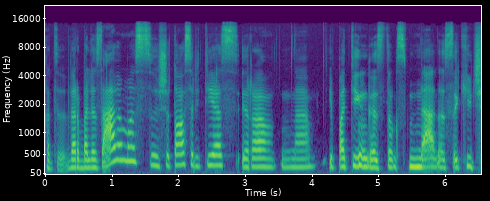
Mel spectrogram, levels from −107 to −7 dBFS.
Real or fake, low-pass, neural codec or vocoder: real; 14.4 kHz; none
